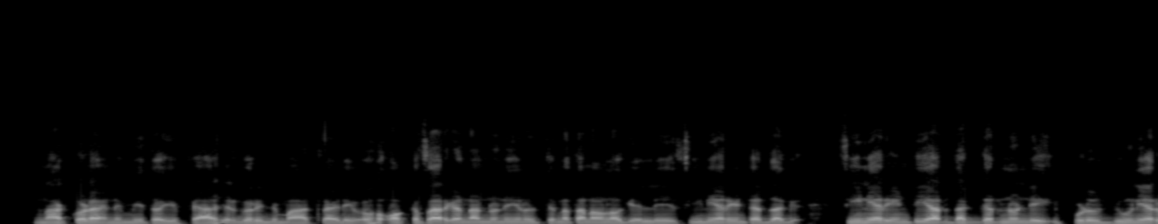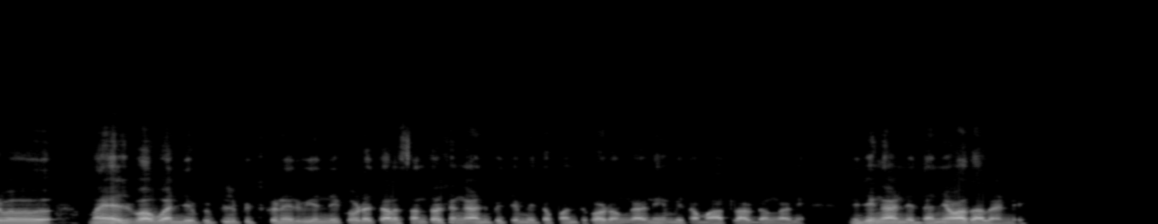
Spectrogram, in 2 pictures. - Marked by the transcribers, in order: in English: "ఫ్యాషన్"; chuckle; in English: "సీనియర్"; in English: "సీనియర్"
- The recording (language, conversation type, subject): Telugu, podcast, సినిమాలు, టీవీ కార్యక్రమాలు ప్రజల ఫ్యాషన్‌పై ఎంతవరకు ప్రభావం చూపుతున్నాయి?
